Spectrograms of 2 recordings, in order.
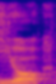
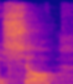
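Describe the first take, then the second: First: It begins with a y sound, standard Spanish. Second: It begins with a sh sound, Argentinian.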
